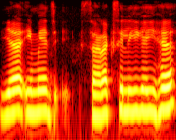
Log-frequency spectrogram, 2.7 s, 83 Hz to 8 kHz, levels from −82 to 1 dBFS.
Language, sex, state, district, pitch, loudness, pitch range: Hindi, female, Bihar, Patna, 210 Hz, -13 LUFS, 195-215 Hz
